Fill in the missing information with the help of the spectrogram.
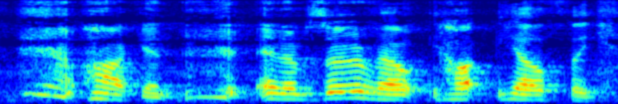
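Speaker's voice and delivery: laughing through the word; a giggling madman beckons the listener. Acted. Narrator chuckles as he calls his listener to hear.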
